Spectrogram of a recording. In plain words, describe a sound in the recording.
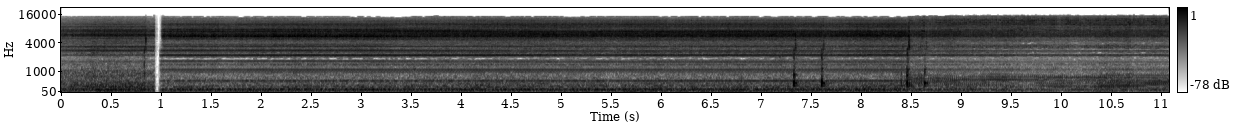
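Water fizzes and bubbles in a glass jar.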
